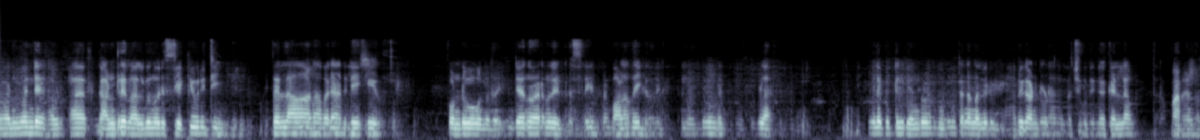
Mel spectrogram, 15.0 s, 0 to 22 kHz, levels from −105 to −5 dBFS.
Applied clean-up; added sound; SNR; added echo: neural mask model DeepFilterNet 3.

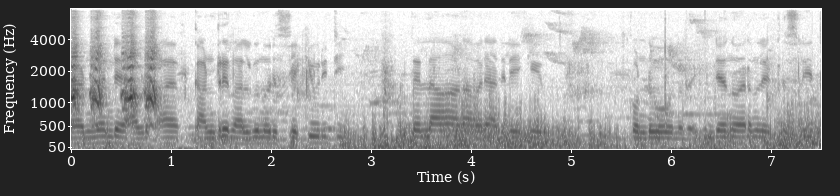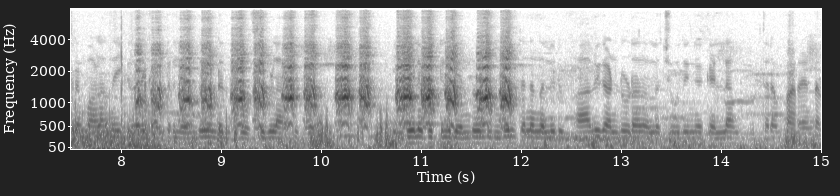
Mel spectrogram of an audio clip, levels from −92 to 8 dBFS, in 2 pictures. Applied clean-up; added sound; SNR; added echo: none; Chicken, rooster; -1 dB; none.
